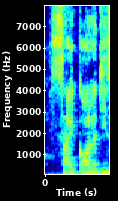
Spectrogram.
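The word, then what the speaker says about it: psychology: एक साइकोलॉजी subject सुना होगा आपने, साइकाट्रिक, डॉक्टर भी होते हैं, साइकाट्रिक बोलते हैं उसको हम लोग, तो उसे हम क्या बोलते हैं, साइकोलॉजी, साइकोलॉजी, इसमें फिर से पी साइलेंट हुआ।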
